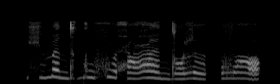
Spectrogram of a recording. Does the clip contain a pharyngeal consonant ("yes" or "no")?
yes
